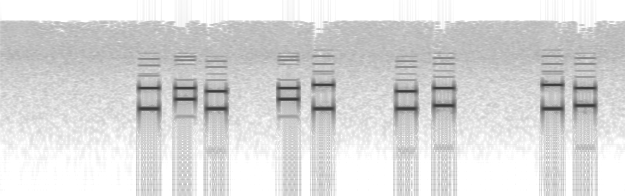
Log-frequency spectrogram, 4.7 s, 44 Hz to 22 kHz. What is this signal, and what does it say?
DTMF, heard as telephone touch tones, dialled by hand, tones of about 150 ms. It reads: 201 03 15 35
